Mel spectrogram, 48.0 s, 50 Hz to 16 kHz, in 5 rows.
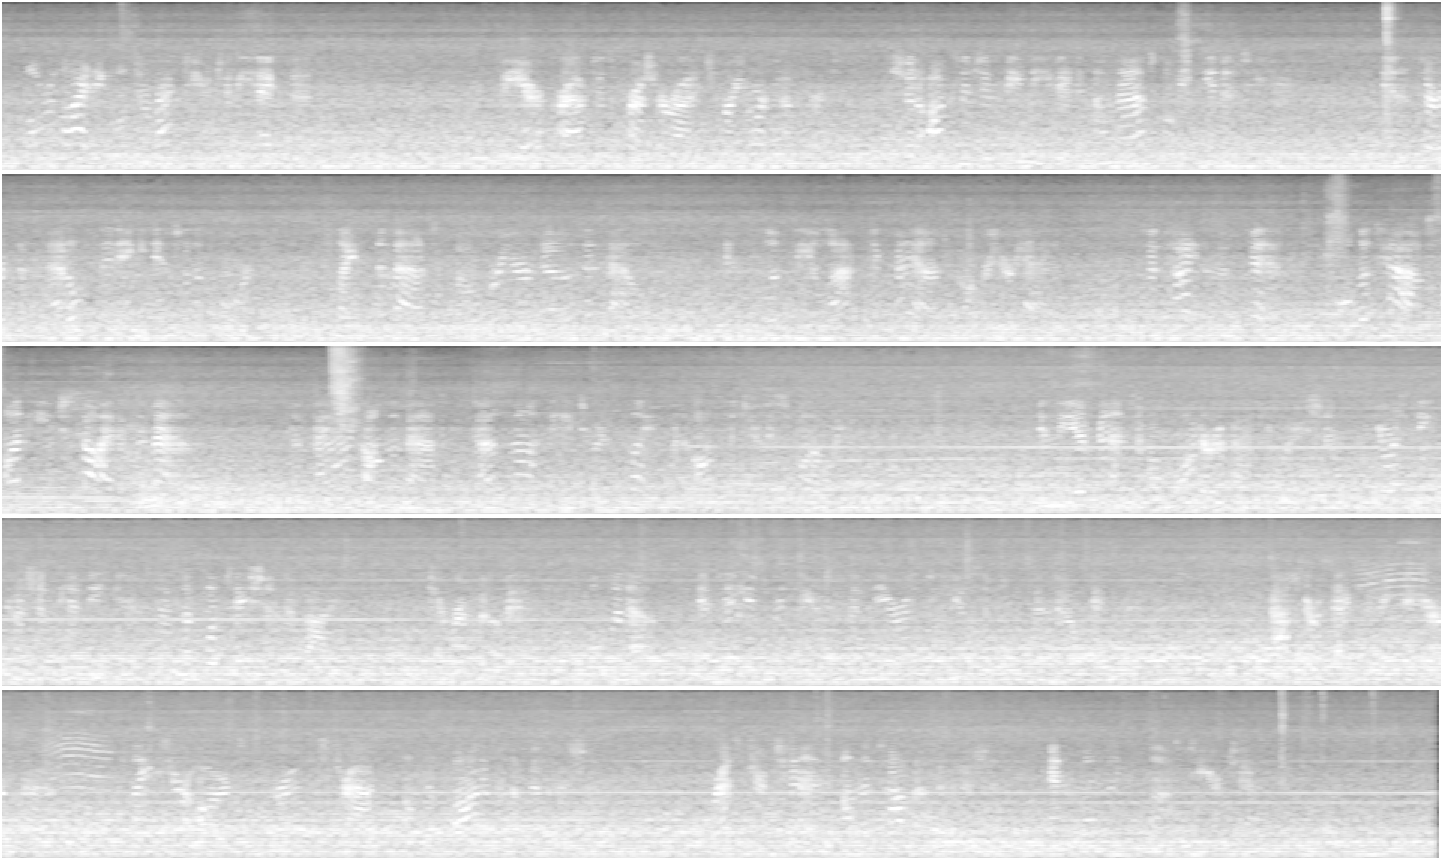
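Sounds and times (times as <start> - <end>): turboprop engine drone: 0.0 - 47.9.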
